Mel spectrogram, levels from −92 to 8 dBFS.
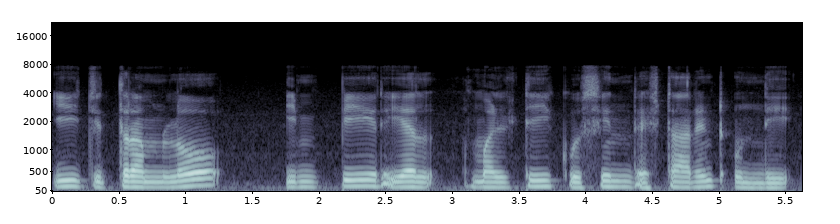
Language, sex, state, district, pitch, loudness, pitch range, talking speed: Telugu, male, Telangana, Hyderabad, 125 Hz, -18 LUFS, 115-135 Hz, 75 wpm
